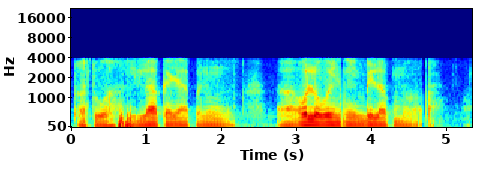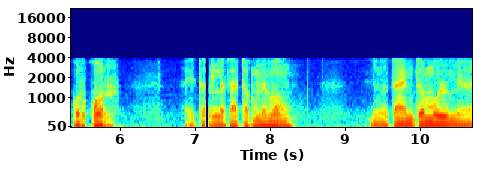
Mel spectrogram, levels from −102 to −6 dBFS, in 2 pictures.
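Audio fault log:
Throughout: Bluetooth CVSD headset codec. The speech passes through a narrowband 64 kbps one-bit delta coder that cuts everything above 4 kHz, so it sounds muffled, with scratchy s sounds, distortion on loud high sounds, and a granular hiss beneath.
3.59–3.67 s, 4.68–4.75 s, 7.13–7.19 s: unconcealed Bluetooth headset packet loss. Headset voice packets went missing and nothing filled the gaps, leaving abrupt holes of about 41, 56 and 45 ms. The first two are scattered and chop the speech roughly, and the last falls just before "la tatak me mong".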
